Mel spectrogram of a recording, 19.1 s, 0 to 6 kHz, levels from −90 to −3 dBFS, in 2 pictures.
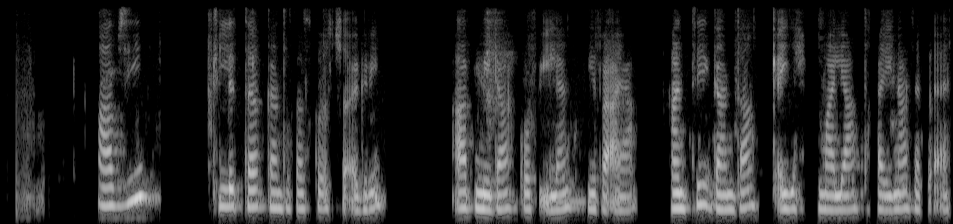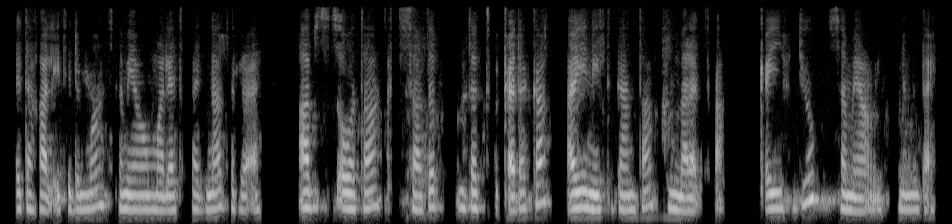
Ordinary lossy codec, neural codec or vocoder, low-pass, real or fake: MP3, 48 kbps; none; 5.4 kHz; real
